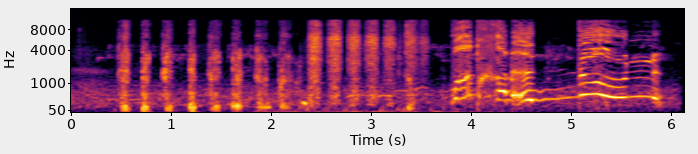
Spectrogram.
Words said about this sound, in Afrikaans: Terwyl Mani en Driekie nog so besig is, hoor hulle 'n snaakse skuur geluid en toe gesnik reg voor hulle.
